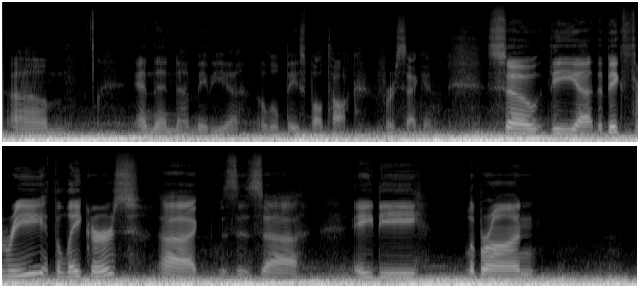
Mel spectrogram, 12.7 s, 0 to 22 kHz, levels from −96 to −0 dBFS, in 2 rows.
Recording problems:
low rumble; loud; throughout; as loud as the speech

